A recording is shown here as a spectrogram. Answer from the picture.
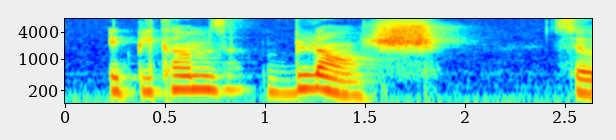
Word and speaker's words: blanche: for blanc it becomes blanche so it's irregular here i'm adding an h e the ch for blanche sounds like a sh whereas the c in the masculine form is completely silent blanc blanche finally we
